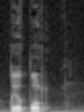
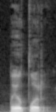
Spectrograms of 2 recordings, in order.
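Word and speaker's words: قطر: So either we can say وَأَسَلْنَا لَهُ عَيْنَ الْقِطْرِ, okay, with a strong ra, قِطْر, or we can pronounce the ra weak by saying وَأَسَلْنَا لَهُ عَيْنَ الْقِطْرِ, قِطْر.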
